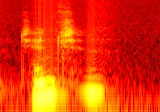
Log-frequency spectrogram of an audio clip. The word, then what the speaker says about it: gentian: The critical ingredients are the orange and the gentian, so you're good to go. – Is that, how do you say it? Gentian? Gentian? – Gentian, yeah.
